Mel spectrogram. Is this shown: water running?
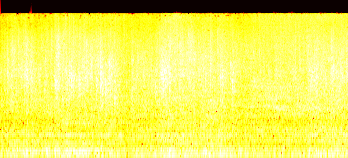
yes

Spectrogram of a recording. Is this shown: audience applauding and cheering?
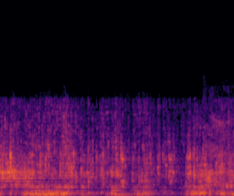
no

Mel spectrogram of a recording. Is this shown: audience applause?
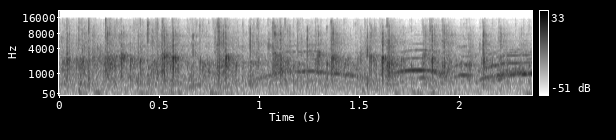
yes

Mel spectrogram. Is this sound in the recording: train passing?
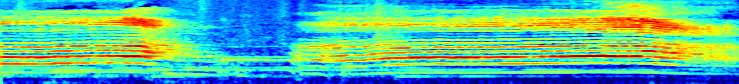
no

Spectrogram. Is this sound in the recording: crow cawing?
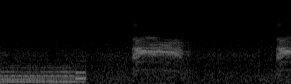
yes

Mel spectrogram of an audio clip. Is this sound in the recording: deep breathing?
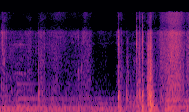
no

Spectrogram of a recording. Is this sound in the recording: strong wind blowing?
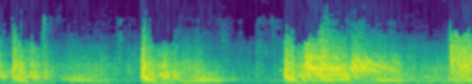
no

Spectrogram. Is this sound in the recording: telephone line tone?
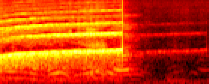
no

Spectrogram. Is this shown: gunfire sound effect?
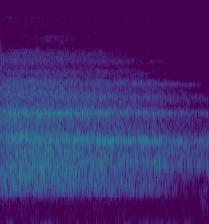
no

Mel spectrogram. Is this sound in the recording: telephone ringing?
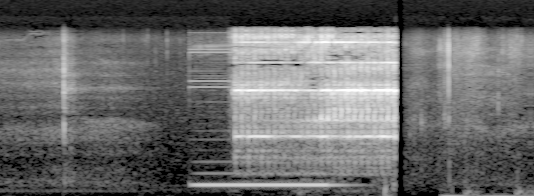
yes

